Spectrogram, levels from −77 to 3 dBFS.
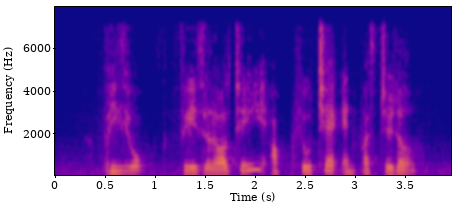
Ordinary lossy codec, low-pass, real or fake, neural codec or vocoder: none; 7.2 kHz; fake; codec, 16 kHz in and 24 kHz out, 0.6 kbps, FocalCodec, streaming, 4096 codes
